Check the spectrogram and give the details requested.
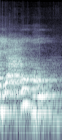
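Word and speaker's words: يعقوب: bacanya nanti sekalian kalau salah baca maka Nabi Yakub termasuk yang diberi wasiat padahal Nabi Yakub itu tidak ketemu dengan nabi Ibrahim Nah makanya di sini bacanya yaakubu Iya kalau Nabi Ibrahim itu berwasiat juga kepada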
